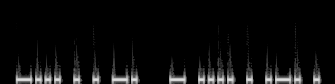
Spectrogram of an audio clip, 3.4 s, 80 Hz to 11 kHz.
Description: Morse code, heard as a keyed tone, about 25 wpm, 700 Hz. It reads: BEEN THERE
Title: Sentences from Top 1000 Words - Review Part 1 - 25wpm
